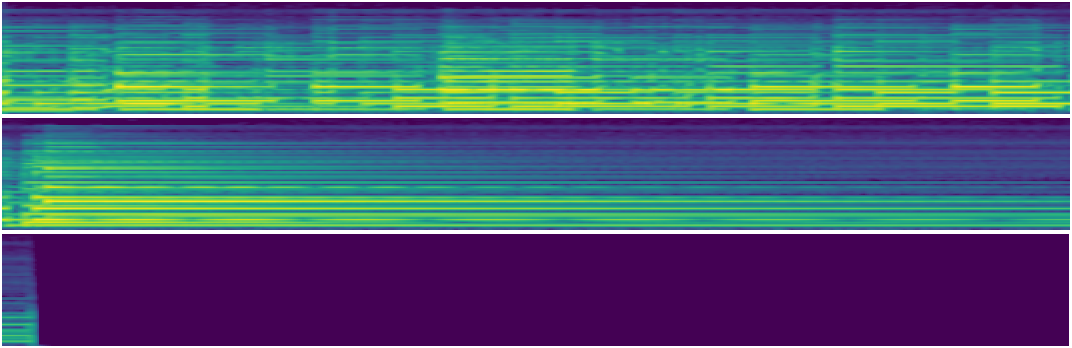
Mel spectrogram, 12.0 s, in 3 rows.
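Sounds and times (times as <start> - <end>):
electric guitar through three-channel valve amplifier with EF86 in triode: 0.0 - 8.1.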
